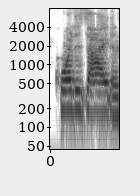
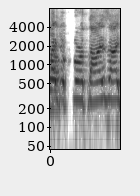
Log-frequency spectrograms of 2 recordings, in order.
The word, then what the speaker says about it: hydrochlorothiazide: I'm on the hydrochlorothiazide. That's how you say it, the water pill. Hydrochlorothiazide, yes.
